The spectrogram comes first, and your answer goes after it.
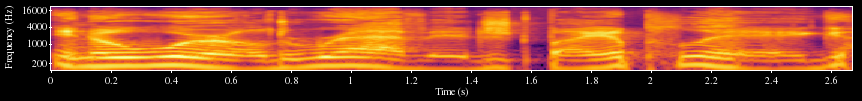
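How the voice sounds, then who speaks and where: A man puts on a character voice at a fairly high pitch. He talks at a moderate pace. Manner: dramatic, portentous.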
